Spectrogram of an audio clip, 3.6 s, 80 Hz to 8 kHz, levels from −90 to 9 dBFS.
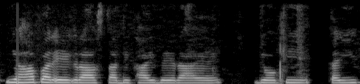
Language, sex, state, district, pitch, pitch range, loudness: Hindi, female, Uttarakhand, Uttarkashi, 235 Hz, 230-245 Hz, -26 LUFS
